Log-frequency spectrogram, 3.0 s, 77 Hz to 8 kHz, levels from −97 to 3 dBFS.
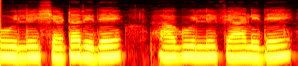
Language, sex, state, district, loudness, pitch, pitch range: Kannada, male, Karnataka, Bidar, -14 LUFS, 150 Hz, 145-155 Hz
